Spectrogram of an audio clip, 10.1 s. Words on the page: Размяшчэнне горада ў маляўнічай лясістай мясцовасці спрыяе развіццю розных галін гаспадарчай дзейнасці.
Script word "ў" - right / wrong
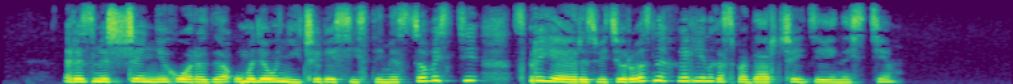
right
